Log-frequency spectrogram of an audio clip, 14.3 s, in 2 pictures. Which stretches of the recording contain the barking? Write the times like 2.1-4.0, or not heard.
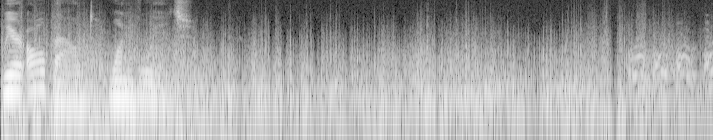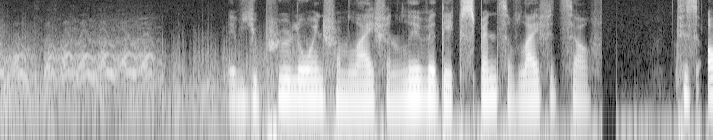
6.2-8.8.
